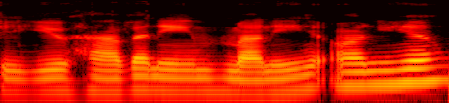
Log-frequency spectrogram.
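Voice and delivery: very quiet and hushed, kept under the breath. In a tabletop scene at crossbow point, a character asks a companion, very quietly. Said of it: "very quietly".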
